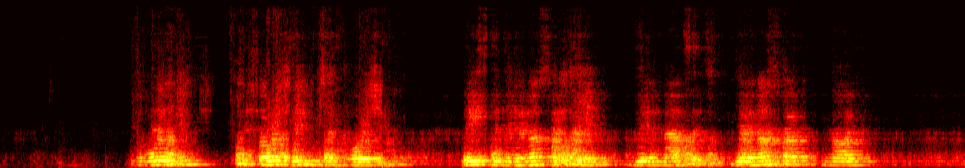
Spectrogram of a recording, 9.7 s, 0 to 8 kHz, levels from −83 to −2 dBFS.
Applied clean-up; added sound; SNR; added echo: neural separator model SepFormer DNS4.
